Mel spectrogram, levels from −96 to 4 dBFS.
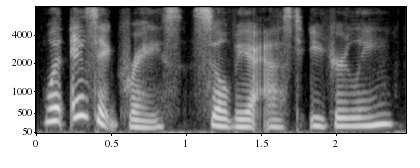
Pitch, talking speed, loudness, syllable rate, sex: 210 Hz, 170 wpm, -18 LUFS, 5.3 syllables/s, female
